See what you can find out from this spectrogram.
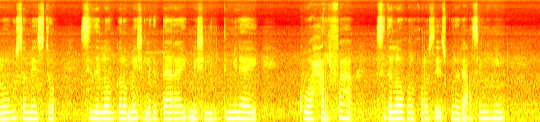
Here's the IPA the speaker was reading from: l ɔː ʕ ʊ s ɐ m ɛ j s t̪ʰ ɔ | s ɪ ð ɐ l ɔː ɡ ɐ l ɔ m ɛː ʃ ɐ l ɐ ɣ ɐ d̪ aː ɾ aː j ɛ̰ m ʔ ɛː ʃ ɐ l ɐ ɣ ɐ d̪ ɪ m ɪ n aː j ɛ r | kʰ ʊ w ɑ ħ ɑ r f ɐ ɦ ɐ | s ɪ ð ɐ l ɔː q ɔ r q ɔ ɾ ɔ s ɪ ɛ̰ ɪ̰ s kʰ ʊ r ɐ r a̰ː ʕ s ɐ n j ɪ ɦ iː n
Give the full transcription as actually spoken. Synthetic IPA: l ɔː ɣ ʊ s ɐ m ɛ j s t̪ʰ ɔ | s ɪ ð ɐ l ɔː ɡ ɐ l ɔ m ɛː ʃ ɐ l ɐ ɣ ɐ d̪ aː ɾ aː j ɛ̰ m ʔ ɛː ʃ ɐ l ɐ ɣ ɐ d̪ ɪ m ɪ n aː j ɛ | kʰ ʊ w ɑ ħ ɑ r f ɐ ɦ ɐ | s ɪ ð ɐ l ɔː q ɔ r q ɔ ɾ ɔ s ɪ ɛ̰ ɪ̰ s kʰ ʊ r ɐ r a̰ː ʕ s ɐ n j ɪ ɦ iː n

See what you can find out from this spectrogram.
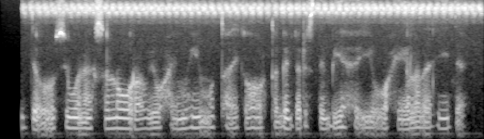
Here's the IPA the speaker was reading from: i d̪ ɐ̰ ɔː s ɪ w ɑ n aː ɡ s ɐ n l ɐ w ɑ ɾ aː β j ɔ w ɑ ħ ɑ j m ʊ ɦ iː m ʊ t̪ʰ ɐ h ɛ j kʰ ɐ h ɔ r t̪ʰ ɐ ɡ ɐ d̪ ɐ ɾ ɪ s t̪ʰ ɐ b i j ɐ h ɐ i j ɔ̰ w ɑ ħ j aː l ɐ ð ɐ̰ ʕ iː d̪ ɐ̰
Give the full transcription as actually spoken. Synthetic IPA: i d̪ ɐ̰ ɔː s ɪ w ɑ n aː ɡ s ɐ n l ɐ w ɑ ɾ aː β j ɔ w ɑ ħ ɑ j m ʊ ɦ iː m ʊ t̪ʰ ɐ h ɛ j kʰ ɐ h ɔ r t̪ʰ ɐ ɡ ɐ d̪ ɐ ɾ ɪ s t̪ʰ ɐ b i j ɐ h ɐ i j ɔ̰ w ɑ ħ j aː l ɐ ð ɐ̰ ʕ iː d̪ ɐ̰

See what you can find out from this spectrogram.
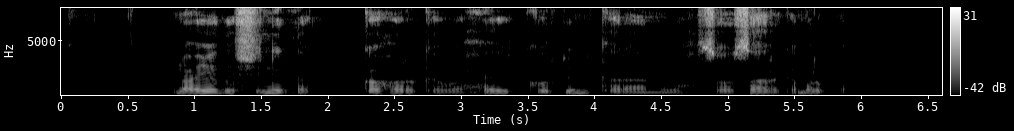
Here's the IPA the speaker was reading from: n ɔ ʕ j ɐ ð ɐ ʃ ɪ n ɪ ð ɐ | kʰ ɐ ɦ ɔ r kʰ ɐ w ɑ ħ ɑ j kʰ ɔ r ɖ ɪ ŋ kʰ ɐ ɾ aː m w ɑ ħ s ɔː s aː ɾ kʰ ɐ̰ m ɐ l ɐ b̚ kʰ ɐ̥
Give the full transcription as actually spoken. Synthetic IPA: n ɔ ʕ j ɐ ð ɐ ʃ ɪ n ɪ ð ɐ | kʰ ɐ ɦ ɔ r kʰ ɐ w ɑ ħ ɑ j kʰ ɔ r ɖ ɪ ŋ kʰ ɐ ɾ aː n w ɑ ħ s ɔː s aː ɾ kʰ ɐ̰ m ɐ l ɐ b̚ kʰ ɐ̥

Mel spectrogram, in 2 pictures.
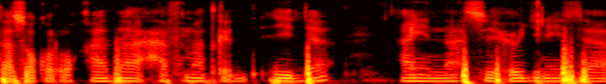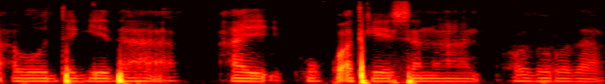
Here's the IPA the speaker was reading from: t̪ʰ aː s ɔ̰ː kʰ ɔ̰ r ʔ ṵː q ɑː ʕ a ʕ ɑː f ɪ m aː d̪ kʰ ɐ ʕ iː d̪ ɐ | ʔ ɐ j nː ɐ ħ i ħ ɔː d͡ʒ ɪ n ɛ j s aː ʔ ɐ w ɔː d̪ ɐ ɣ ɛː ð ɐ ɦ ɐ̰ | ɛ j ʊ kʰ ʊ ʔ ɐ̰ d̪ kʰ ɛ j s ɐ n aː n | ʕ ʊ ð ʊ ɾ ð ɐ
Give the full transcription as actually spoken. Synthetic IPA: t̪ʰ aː s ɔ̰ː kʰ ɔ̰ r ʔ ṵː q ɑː ð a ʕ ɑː f ɪ m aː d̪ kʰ ɐ ʕ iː d̪ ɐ | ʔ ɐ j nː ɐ s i ħ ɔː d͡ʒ ɪ n ɛ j s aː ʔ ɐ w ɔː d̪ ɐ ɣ ɛː ð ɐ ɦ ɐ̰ | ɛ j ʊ kʰ ʊ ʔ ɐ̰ d̪ kʰ ɛ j s ɐ n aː n | ʕ ʊ ð ʊ ɾ ð ɐ

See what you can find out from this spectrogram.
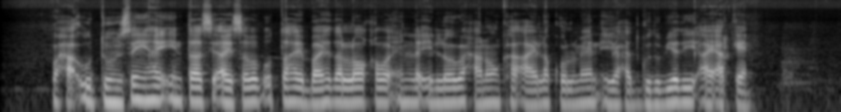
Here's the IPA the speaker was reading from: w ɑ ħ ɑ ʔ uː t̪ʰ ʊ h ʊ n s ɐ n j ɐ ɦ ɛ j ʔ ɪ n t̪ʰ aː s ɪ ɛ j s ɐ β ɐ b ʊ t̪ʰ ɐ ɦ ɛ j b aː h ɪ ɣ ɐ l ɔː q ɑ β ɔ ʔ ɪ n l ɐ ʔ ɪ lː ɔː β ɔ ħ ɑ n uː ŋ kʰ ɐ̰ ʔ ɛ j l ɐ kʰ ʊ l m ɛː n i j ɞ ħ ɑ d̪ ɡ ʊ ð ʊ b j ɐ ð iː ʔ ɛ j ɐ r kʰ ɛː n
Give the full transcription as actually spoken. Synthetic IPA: w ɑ ħ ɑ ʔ uː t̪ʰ ʊ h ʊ n s ɐ n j ɐ ɦ ɛ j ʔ ɪ n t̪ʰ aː s ɪ ɛ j s ɐ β ɐ b ʊ t̪ʰ ɐ ɦ ɛ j b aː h ɪ ð ɐ l ɔː q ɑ β ɔ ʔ ɪ n l ɐ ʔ ɪ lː ɔː β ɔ ħ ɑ n uː ŋ kʰ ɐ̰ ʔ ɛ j l ɐ kʰ ʊ l m ɛː n i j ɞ ħ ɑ d̪ ɡ ʊ ð ʊ b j ɐ ð iː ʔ ɛ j ɐ r kʰ ɛː n

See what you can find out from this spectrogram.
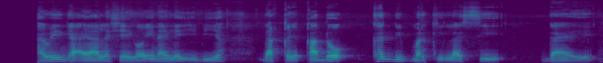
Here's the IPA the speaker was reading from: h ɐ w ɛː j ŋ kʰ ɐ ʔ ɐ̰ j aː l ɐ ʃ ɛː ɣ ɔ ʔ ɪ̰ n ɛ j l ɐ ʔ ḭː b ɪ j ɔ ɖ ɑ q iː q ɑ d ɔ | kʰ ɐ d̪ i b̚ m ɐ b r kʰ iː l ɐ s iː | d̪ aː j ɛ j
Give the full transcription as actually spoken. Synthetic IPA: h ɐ w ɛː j ŋ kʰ ɐ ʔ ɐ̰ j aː l ɐ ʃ ɛː ɣ ɔ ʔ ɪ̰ n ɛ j l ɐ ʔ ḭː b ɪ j ɔ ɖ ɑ q iː q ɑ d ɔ | kʰ ɐ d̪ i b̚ m ɐ r kʰ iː l ɐ s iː | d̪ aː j ɛ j

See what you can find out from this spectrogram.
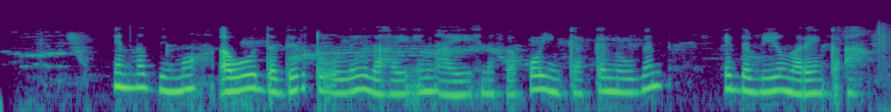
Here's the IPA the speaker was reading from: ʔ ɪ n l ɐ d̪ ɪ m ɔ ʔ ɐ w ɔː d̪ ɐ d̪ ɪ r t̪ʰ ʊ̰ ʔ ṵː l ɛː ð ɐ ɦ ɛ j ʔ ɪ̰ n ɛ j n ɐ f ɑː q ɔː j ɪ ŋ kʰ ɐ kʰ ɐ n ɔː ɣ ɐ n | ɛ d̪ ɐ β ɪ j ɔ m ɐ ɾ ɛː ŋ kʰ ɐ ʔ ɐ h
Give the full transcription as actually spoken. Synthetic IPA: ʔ ɪ n l ɐ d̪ ɪ m ɔ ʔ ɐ w ɔː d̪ ɐ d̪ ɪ r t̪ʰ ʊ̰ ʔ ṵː l ɛː ð ɐ ɦ ɛ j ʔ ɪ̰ n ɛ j n ɐ f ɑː q ɔː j ɪ ŋ kʰ ɐ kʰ ɐ n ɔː ɣ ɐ n | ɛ d̪ ɐ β ɪ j ɔ m ɐ ɾ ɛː ŋ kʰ ɐ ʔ ɐ h

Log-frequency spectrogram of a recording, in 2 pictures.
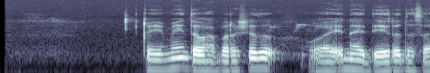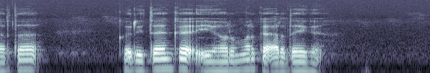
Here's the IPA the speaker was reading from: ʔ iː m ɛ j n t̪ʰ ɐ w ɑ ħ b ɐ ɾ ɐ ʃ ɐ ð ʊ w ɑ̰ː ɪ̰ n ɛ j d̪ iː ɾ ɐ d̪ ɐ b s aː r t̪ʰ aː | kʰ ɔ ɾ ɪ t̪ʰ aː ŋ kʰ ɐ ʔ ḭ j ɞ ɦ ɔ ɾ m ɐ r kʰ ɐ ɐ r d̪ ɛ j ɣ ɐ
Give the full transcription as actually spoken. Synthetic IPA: q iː m ɛ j n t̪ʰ ɐ w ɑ ħ b ɐ ɾ ɐ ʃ ɐ ð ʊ w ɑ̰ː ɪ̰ n ɛ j d̪ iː ɾ ɐ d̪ ɐ s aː r t̪ʰ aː | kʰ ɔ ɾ ɪ t̪ʰ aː ŋ kʰ ɐ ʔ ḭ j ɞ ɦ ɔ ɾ m ɐ r kʰ ɐ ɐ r d̪ ɛ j ɣ ɐ

